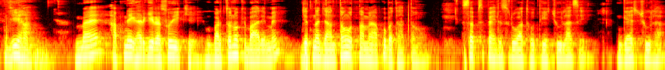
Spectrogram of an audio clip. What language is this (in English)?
Hindi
